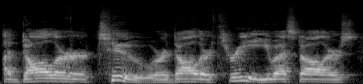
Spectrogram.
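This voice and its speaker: A middle-aged man talks through a story with his co-host in an easy, unhurried way. His voice sits at an ordinary pitch, and he lifts it when he retells what someone said. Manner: relaxed, retells conversations in a livelier voice. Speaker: podcast co-host. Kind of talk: casual storytelling chat.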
